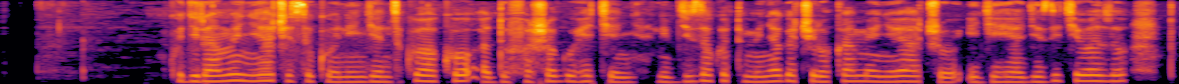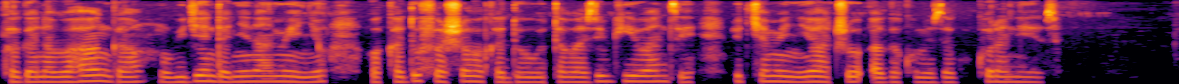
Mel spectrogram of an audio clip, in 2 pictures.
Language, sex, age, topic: Kinyarwanda, female, 18-24, health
